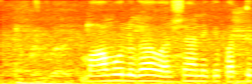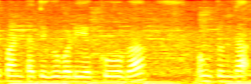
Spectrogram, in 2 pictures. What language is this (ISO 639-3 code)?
tel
